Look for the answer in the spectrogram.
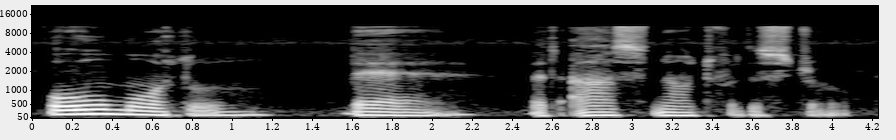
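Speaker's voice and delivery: slow, solemn verse reading with weight on key words; poem recitation. Acted. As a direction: read it like a sacred text. Rereading the Savitri passage.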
